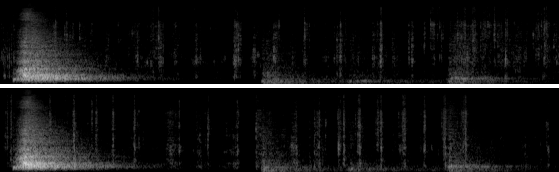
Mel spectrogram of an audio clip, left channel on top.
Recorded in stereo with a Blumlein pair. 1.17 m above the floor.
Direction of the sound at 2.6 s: 60° right.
